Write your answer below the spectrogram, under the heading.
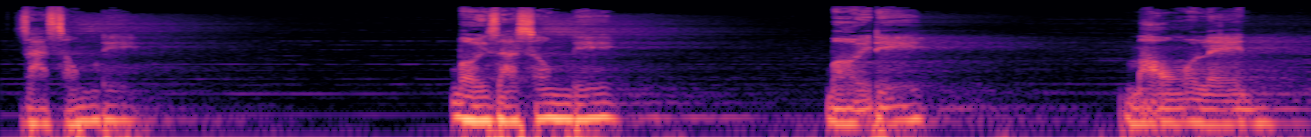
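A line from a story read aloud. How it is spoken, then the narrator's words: Persistent whisper. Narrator (Vietnamese): giọng nói thì thầm cứ vang lên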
